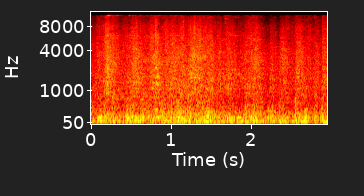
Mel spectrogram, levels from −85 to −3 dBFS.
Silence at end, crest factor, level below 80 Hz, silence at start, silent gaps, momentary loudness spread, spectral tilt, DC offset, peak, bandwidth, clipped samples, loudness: 0 s; 16 dB; -36 dBFS; 0 s; none; 4 LU; -3.5 dB/octave; under 0.1%; -10 dBFS; 11.5 kHz; under 0.1%; -26 LUFS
